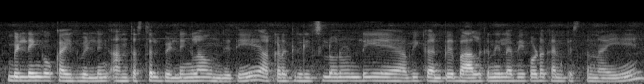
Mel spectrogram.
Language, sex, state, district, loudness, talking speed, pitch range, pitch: Telugu, female, Andhra Pradesh, Sri Satya Sai, -17 LUFS, 175 wpm, 160-170 Hz, 165 Hz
